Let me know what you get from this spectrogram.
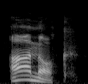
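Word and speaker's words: anCnoc: it's spelled funny right yeah like engnok it's pronounced arnock and the reason i know that is because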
